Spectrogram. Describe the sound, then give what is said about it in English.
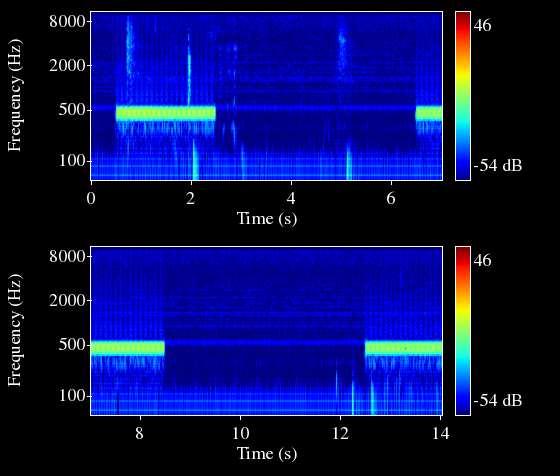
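A steady telephone ringback tone sounds in long two-second bursts separated by pauses of about four seconds, repeating three times with no one speaking, as an outgoing prank phone call waits to be answered. “I'm going to prank phone call somebody.”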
